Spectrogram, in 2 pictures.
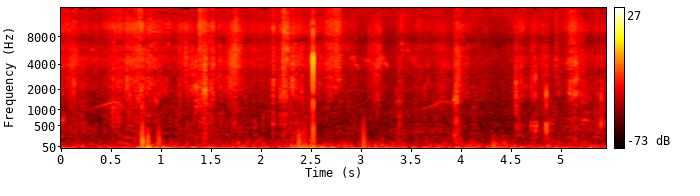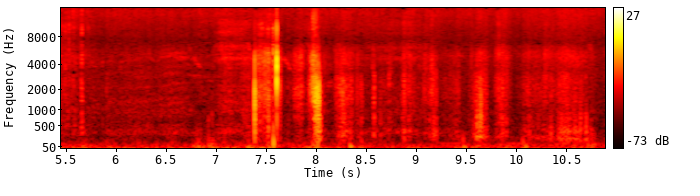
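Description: Irregular scuffs, rustles and clicks close to the microphone over a low wind rumble, with two sharper knocks about three quarters of the way through.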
